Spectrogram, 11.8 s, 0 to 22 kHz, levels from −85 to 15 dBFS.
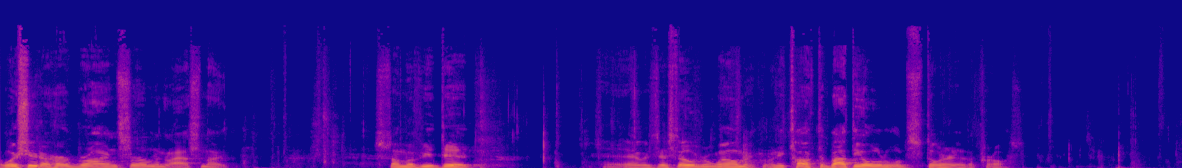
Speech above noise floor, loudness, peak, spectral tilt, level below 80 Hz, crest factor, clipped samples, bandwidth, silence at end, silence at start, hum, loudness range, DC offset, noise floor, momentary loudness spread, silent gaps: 40 dB; -24 LUFS; -6 dBFS; -7 dB/octave; -66 dBFS; 18 dB; under 0.1%; 19 kHz; 1.8 s; 0 s; none; 7 LU; under 0.1%; -64 dBFS; 16 LU; none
